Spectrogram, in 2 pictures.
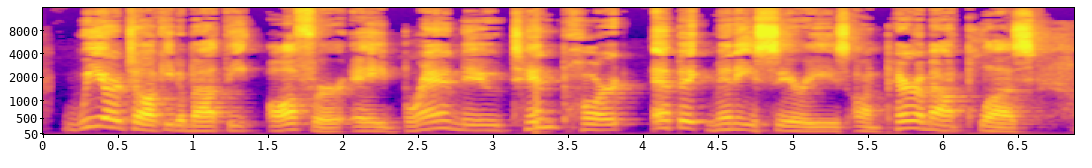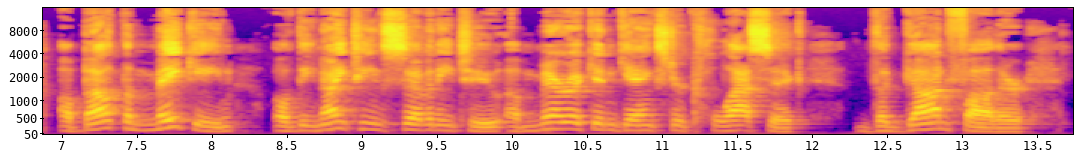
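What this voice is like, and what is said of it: Strained, failing voice. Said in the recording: “Excuse me, guys. Oh, man. I was just waiting for my meds to kick in. Fast-acting allergy relief my ass. ... my voice may be going”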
